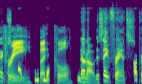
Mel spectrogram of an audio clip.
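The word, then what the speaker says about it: Prix: in Texas for Modo Grand Pricks that would pronounce pre but cool no no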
